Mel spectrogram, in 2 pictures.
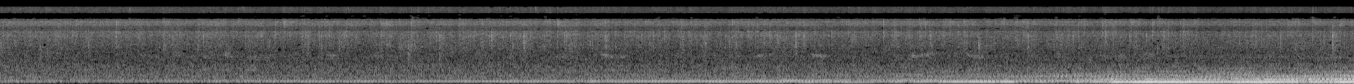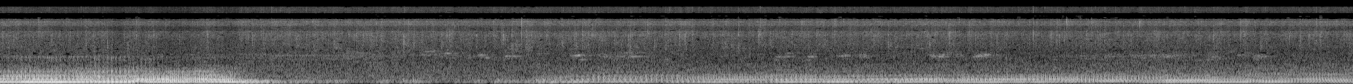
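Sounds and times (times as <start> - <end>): steady rain falling: 0.0 - 27.0
low engine hum: 5.2 - 16.9, 18.7 - 27.0.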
